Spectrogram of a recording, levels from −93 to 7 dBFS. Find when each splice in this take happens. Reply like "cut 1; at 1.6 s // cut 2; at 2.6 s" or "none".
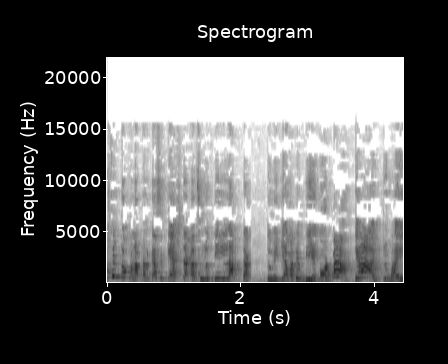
cut 1; at 1.8 s // cut 2; at 3.7 s

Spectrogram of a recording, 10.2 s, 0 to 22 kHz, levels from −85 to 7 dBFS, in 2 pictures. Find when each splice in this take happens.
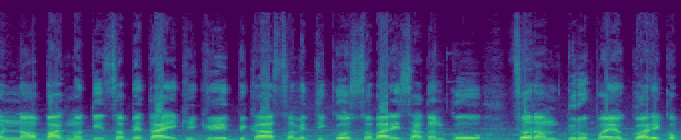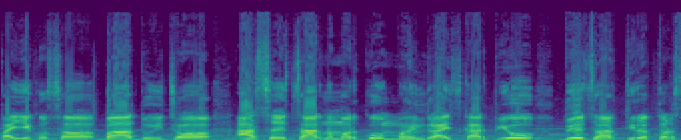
cut 1; at 5.8 s

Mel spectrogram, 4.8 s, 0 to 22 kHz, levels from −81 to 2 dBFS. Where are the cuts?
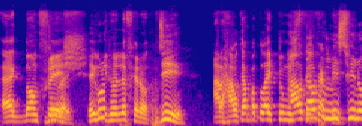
cut 1; at 1.4 s

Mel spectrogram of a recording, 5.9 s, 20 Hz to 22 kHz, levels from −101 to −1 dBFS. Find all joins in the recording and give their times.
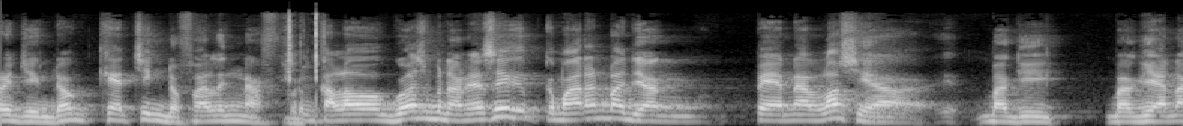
cut 1; at 1.5 s

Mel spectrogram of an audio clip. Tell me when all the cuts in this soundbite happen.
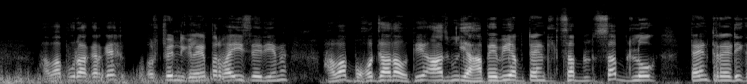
cut 1; at 4.5 s

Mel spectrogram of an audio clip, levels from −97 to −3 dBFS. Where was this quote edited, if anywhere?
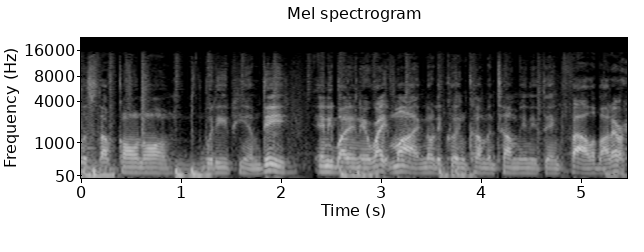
cut 1; at 2.8 s

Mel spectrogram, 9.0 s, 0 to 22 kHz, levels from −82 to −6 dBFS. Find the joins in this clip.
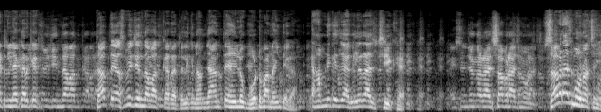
cut 1; at 4.7 s

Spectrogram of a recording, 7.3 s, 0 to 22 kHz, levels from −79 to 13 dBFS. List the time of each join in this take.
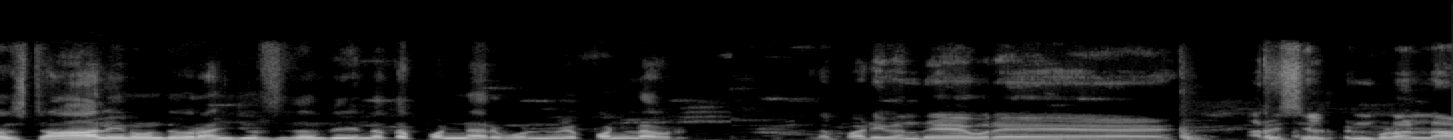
cut 1; at 3.5 s

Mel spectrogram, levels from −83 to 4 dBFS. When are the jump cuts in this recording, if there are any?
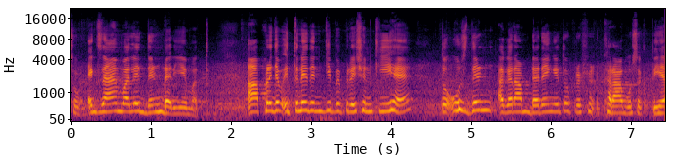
none

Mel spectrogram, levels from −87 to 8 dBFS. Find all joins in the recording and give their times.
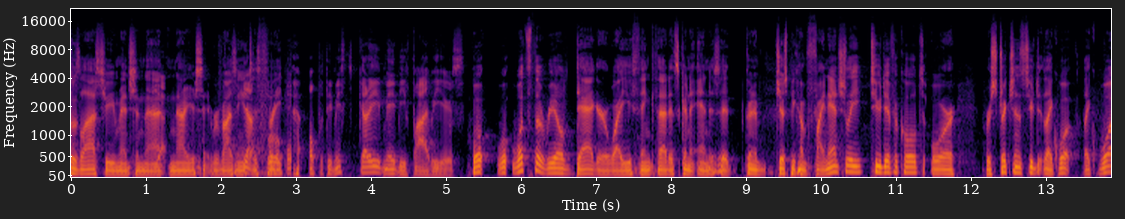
cut 1; at 1.3 s // cut 2; at 3.0 s

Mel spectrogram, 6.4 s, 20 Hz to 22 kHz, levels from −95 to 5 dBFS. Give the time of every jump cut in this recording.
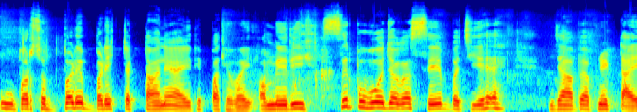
cut 1; at 2.3 s

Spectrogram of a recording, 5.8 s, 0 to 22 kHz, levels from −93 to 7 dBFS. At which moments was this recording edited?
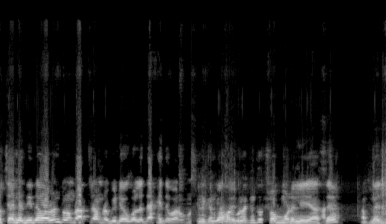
cut 1; at 2.8 s

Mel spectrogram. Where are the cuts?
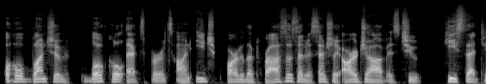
none

